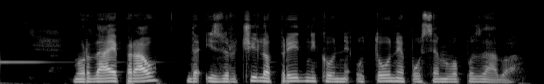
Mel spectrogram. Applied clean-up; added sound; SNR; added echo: classical method log-MMSE.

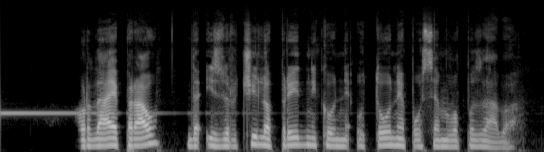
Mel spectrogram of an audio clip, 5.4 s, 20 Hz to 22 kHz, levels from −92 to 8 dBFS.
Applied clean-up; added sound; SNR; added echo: neural mask model RNNoise.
